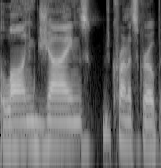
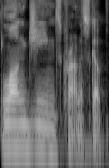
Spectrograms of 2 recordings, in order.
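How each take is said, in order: First: The name does not sound like 'long jeans'. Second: The name sounds like 'long jeans'. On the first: The speaker calls it wrong. "It is not" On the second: The speaker calls it right. "It is pronounced long jeans, like like like you know long denim jeans"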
